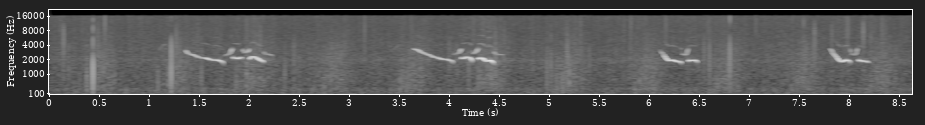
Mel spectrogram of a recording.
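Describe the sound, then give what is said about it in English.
Bluebird song: four short warbled phrases of clear, high whistled notes, each slurring slightly downward, separated by pauses of a second or more over faint background hiss. “Bluebird.”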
